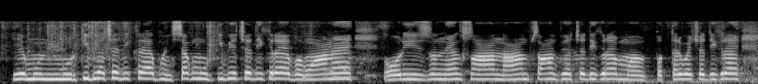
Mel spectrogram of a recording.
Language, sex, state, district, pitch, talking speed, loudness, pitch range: Hindi, male, Chhattisgarh, Kabirdham, 245 Hz, 255 wpm, -13 LUFS, 235-260 Hz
